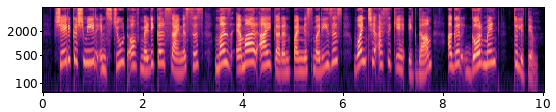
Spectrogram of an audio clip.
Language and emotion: Kashmiri, neutral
